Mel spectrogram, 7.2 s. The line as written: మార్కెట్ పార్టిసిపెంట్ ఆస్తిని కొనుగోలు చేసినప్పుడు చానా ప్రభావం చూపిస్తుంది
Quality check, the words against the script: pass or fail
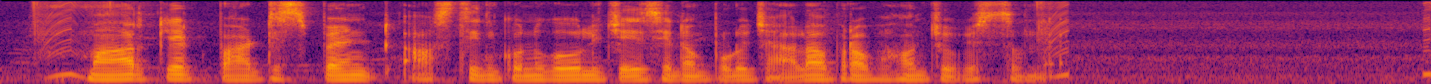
pass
